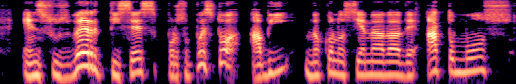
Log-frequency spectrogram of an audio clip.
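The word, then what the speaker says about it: Haüy: acuerdo a un clérigo francés llamado One Just Abi creo que se pronuncia así y se escribe aui pero se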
